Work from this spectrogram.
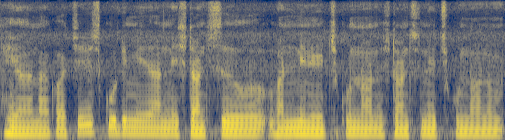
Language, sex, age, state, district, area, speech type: Telugu, male, 18-30, Telangana, Peddapalli, rural, spontaneous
